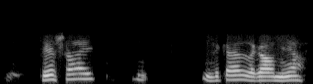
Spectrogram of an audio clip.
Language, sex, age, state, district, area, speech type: Santali, male, 60+, West Bengal, Purulia, rural, conversation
